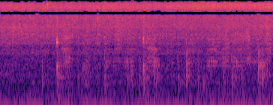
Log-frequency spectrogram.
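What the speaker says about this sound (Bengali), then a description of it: "মশলাটা একটুখানি কষিয়ে নেব।" Spice masala of cumin powder, turmeric and salt with a splash of water stir-fried in a pan, giving a steady close sizzle with repeated light scraping strokes of a spoon, no voices.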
